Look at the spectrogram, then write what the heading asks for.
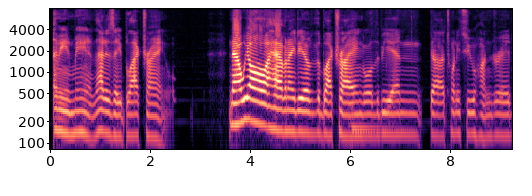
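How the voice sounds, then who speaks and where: A man's voice: medium pitch, takes it slowly, gravelly, fairly bright tone, clear, resonant tone, dry recording. A man hosting a live call-in stream, chatting loosely, rambling with lots of fillers and reading viewers' comments aloud. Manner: rambling, filler-heavy, reads chat aloud. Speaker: call-in show host. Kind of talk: casual live-stream chat.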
